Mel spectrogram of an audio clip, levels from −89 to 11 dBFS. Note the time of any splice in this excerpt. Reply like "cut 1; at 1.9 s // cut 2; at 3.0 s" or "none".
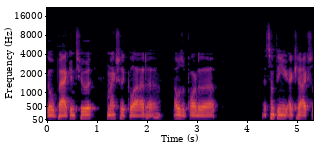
cut 1; at 1.2 s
